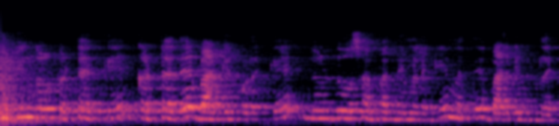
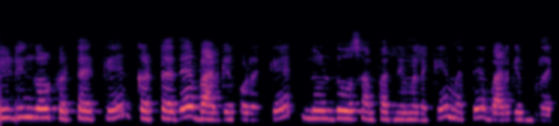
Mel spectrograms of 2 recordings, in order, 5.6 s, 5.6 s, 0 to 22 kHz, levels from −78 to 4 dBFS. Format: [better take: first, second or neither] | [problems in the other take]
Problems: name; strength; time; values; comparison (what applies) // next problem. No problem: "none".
second | background sound (Fireworks); 12 dB below the speech // room echo; dies away in 1 s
